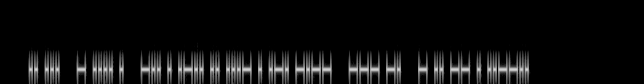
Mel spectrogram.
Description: Morse code, heard as a keyed tone, about 44 wpm, 700 Hz. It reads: IS THE DELIVERY ON TIME?
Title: Sentences from Top 1500 Words 45wpm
